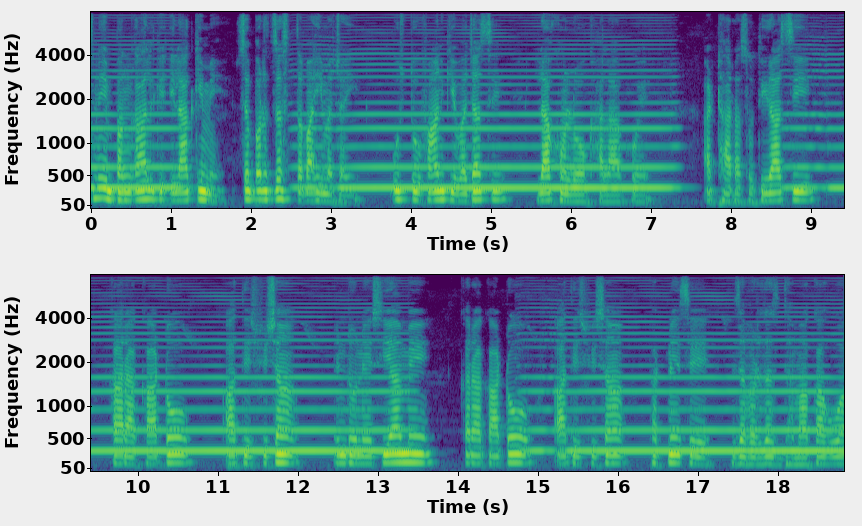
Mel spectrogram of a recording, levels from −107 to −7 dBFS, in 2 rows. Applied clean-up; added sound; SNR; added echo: none; Bowed string instrument; 3 dB; none.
